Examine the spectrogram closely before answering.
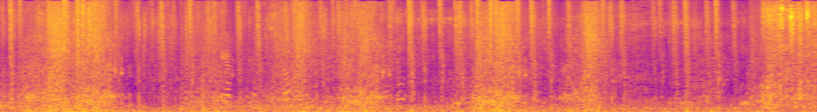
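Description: Heavy footsteps thud on rock.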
